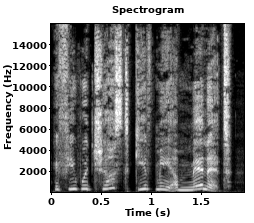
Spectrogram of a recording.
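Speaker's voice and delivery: high, urgent appeal; begging. A narrator's reading. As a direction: plead desperately for a moment. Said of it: "Stevie begged".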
